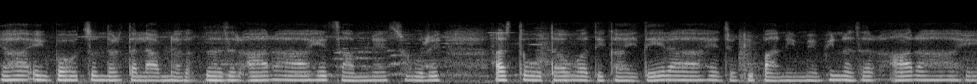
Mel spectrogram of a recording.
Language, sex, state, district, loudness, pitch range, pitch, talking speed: Hindi, female, Chhattisgarh, Korba, -22 LUFS, 185-200 Hz, 195 Hz, 160 wpm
